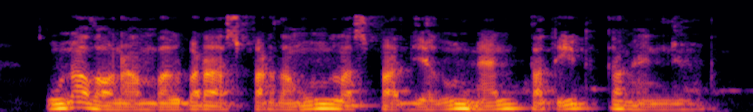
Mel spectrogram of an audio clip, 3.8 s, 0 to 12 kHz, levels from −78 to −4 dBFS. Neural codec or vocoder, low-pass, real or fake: codec, 16 kHz, 8 kbps, FunCodec, trained on Chinese and English, 25 frames a second; 7.2 kHz; fake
